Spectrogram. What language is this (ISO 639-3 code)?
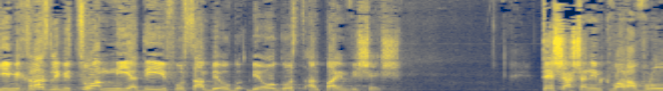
heb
